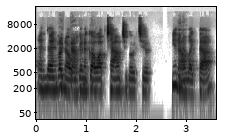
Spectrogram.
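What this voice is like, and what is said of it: Imitates their mother's voice. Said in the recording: “can you do an impersonation of mom”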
